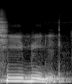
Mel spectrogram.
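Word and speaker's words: 십일: শিবিল উচ্চারণ হবে শিবিল, বিপটা ইউমের স্থানে চলে যাওয়াতে সে ব উচ্চারণ নেবে।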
